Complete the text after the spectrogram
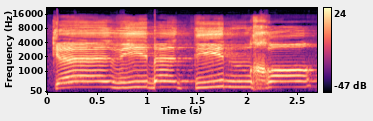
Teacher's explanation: tanwin bertemu dengan kha, izhar halqi, tanpa dengung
